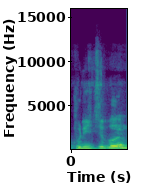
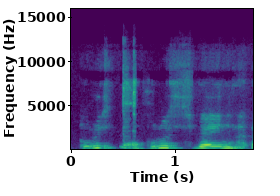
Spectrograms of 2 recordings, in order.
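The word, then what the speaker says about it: Brisbane: 브리스번 사는 사람들은 브리스번을 브리스번이라고 발음하죠? 예, 일반적으로 브리즈번. 네, 브리스번. 네, 저도 브리스번 고객들이 제일 많아서 그러는데, 지난주부터 과연 브리스번인가, 브루스베인인가, 이렇게 해서 약간 얘기가 있는데, 브리스번이 맞습니다. 예.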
